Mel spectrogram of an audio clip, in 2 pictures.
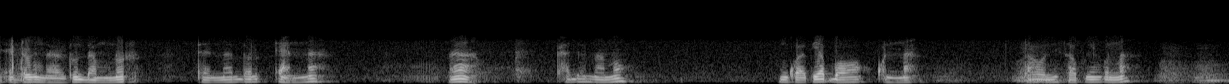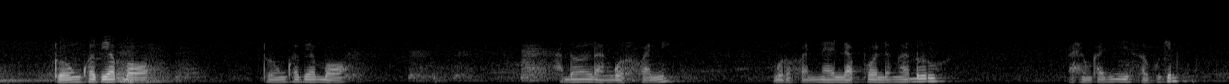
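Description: Between 0.12 and 0.36 s, 1.18 and 1.23 s, 2.81 and 2.84 s, and 7.96 and 8.37 s, the loudest syllables carry a harsh, crackly edge: microphone overload, most likely from an input level set too high, driving peaks roughly 2 to 4 dB past the converter's ceiling. On a waveform the peaks appear sliced flat, and in the burst near 1.2 s a noticeably larger share of samples was clipped. A spectrogram shows faint vertical smears of added high-frequency energy at each clipped moment.

At 4.74 to 4.76 s there is packet loss with pitch repetition. About 20 ms of audio went missing, which fits a single lost packet. The receiver filled the gap by looping the last pitch cycle, so it sounds like a brief held buzz. The waveform shows a few identical repeated periods, and the spectrogram shows the harmonics frozen as flat horizontal lines for that instant.

At 11.22 s and again at 13.62 s, the microphone volume is stepped down by about 4 dB each time, likely the call software reacting to the earlier overloads. 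Voice and background both drop together and abruptly, with no fade. The waveform envelope shrinks in a clean step, and the spectrogram darkens uniformly across all frequencies at that point.

At 14.80 to 14.84 s, just before "tonkuapi eboo", a second packet loss with pitch repetition bridges about 40 ms, consistent with two lost packets. Here the repetition runs longer and decays audibly before the speech resumes through a short cross-fade. On a spectrogram the frozen harmonics fade out, then the normal pattern returns. Throughout, the telephone band stays limited to roughly 150 Hz to 3.5 kHz.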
